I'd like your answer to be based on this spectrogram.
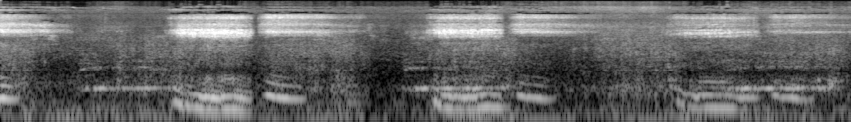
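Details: Loud snoring from a sleeping American Pitbull Terrier: slow, rumbling, fluttering snores about every three seconds with softer hissing breaths between.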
